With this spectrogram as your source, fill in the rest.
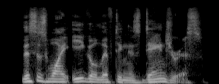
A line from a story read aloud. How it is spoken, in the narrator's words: one said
